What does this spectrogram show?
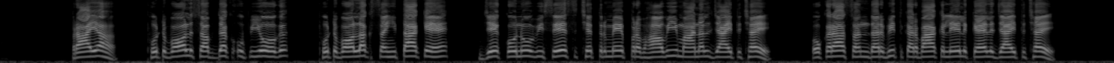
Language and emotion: Maithili, neutral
